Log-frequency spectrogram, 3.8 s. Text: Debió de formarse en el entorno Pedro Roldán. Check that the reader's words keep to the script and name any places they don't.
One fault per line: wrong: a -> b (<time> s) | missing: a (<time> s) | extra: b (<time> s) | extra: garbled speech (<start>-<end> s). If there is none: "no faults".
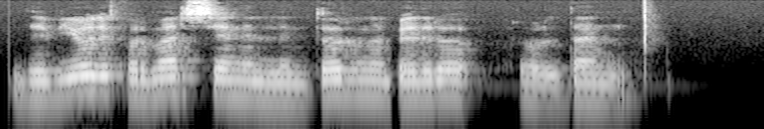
no faults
